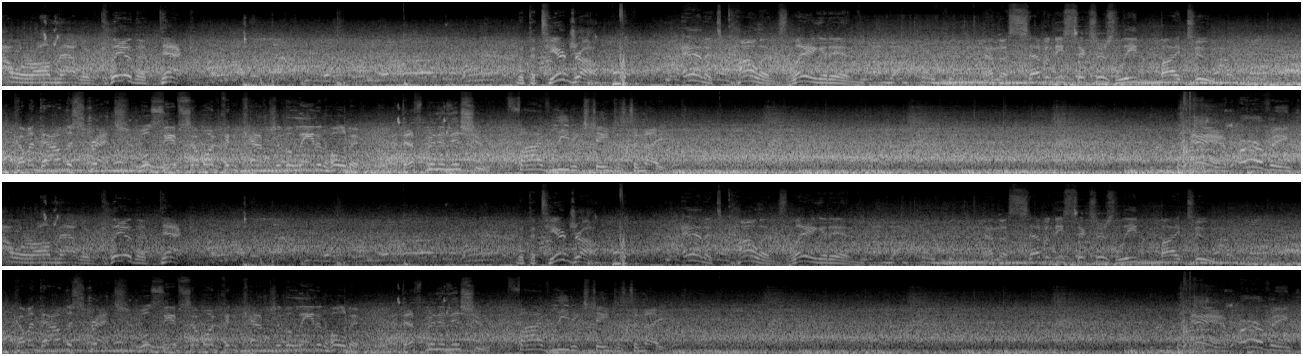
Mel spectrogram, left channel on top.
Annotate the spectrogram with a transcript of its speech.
on that one. Clear the deck. With the teardrop. And it's Collins laying it in. And the 76ers lead by 2. Coming down the stretch. We'll see if someone can capture the lead and hold it. That's been an issue. 5 lead exchanges tonight. And Irving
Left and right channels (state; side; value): quieter; right; 8.5 dB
